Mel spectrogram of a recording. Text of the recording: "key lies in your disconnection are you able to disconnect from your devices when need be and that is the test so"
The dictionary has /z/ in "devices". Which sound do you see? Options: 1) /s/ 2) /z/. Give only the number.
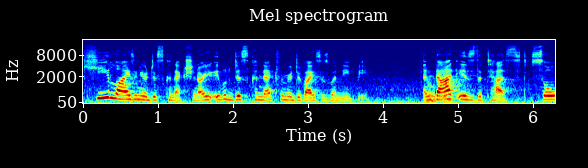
2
